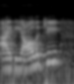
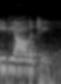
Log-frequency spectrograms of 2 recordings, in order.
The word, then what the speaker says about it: ideology: Okay, you can read the first syllable. The first sound as a long I or a short I. You can say ideology or you can say ideology. Okay, ideology or ideology, and it's stressed on the third syllable.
